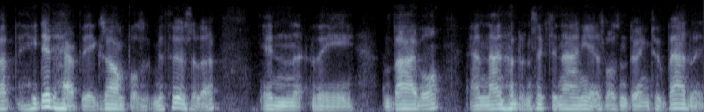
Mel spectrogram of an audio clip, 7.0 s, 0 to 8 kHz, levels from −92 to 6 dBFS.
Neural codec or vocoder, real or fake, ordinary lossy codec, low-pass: codec, 44.1 kHz, 7.8 kbps, DAC; fake; Opus, 32 kbps; 7.2 kHz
